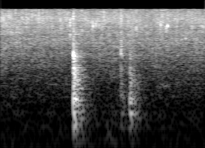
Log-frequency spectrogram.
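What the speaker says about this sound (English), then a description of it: "melt some butter in a pan" Butter melts in a pan for moussaka with a low hiss and two quick sizzling bursts close together, the second slightly weaker.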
